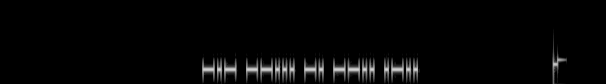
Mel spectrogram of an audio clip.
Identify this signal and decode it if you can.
Morse code, heard as a keyed tone, about 32 wpm, 700 Hz. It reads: K7NZL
